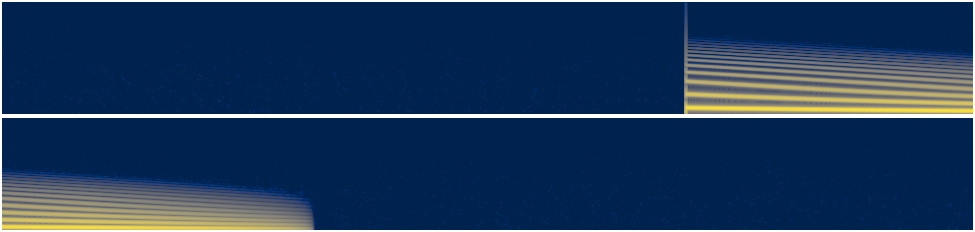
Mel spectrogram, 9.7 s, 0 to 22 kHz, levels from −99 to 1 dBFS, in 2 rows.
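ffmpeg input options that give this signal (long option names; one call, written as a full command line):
ffmpeg -f lavfi -i "aevalsrc='0.631*clip((2.99-t)/1.15,0,1)*tanh(3.98*sin(2*PI*240*2.99/log(65/240)*(exp(log(65/240)*t/2.99)-1)))/tanh(3.98)':duration=2.99:sample_rate=44100" out.wav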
